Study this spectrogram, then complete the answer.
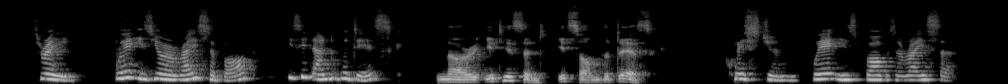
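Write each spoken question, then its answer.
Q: Question, where is Bob's eraser?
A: On the desk.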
